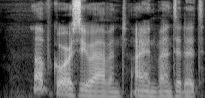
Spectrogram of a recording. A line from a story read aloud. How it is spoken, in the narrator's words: he cackled heartily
